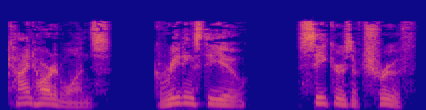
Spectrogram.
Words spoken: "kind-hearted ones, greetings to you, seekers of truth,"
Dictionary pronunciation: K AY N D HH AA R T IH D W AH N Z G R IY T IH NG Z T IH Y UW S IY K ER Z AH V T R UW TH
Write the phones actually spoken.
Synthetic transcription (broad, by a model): K AY N D HH AA R T IH D W AH N Z G R IY T IH NG Z T IH Y UW S IY K ER Z AH V T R UW TH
